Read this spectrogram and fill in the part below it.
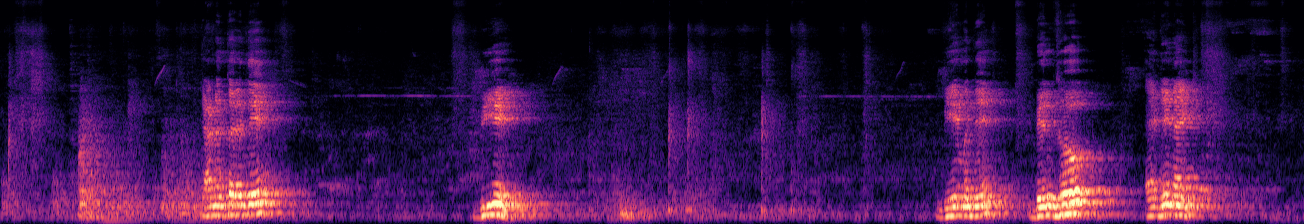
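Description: A man speaks in short bursts nearby, as if explaining.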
